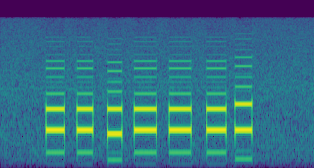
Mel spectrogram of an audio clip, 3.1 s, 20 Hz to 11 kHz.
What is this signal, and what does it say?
DTMF, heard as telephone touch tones, dialled by hand, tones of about 190 ms. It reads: 4414445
